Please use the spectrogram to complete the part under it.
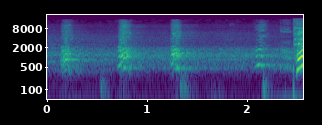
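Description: A dog barks in a VR horror video game, giving a run of four or five evenly spaced, mid-loud barks with a brief higher yelp at the end.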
